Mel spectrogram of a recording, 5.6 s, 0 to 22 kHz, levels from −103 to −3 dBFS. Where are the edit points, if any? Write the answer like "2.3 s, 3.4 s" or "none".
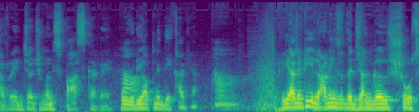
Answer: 3.1 s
